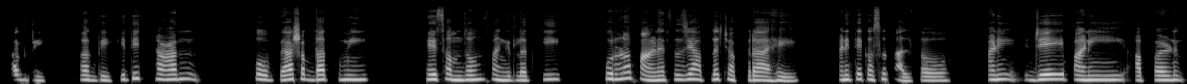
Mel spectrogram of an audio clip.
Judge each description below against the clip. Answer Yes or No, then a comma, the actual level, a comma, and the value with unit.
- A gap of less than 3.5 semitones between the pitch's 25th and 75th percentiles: Yes, average, 2.7 semitones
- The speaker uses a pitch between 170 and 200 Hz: No, high, 215 Hz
